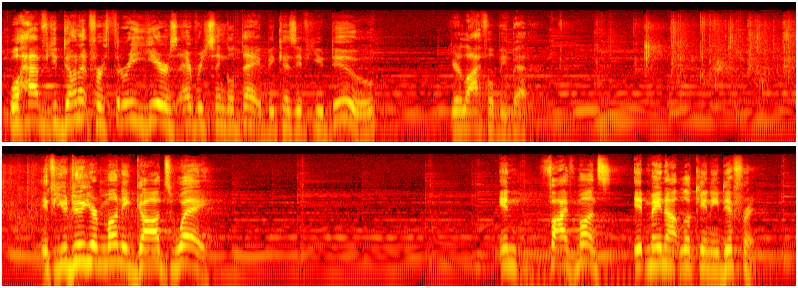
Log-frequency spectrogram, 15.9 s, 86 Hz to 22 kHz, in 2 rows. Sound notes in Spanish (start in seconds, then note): 5.4 congregantes aplaudiendo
